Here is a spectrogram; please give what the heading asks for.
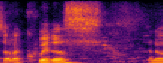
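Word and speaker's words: Aequitas: Aquitas. I know it's spelled. I think spelling it, I always think After Effects. So it's AE, and then it's the word quit, and then AS. Aquitas. Equitas.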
